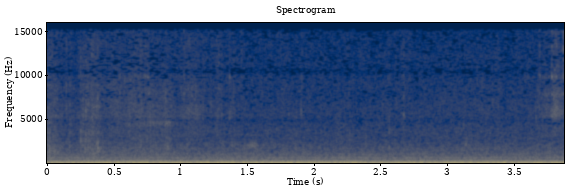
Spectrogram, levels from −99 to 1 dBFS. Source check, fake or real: real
